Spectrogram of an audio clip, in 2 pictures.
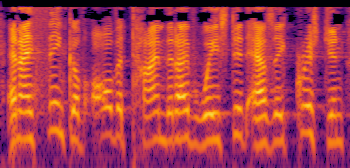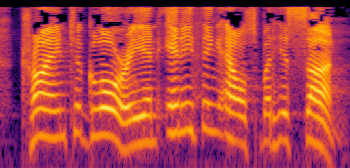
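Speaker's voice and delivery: loud, high-pitched preaching with held emphasis; full-force preaching. Acted. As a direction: lift the whole church, preach it out.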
